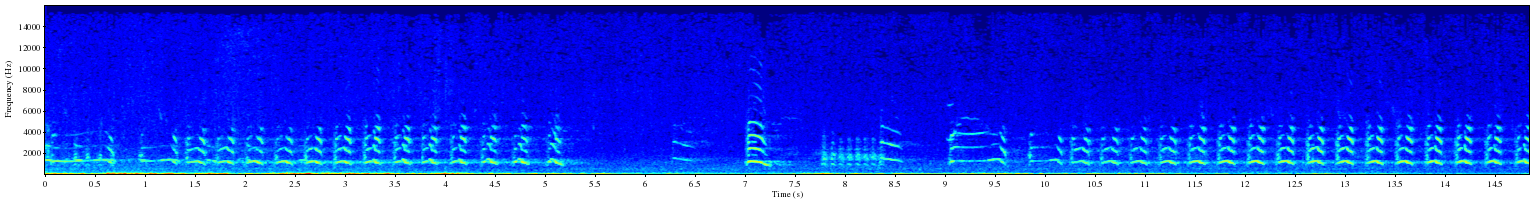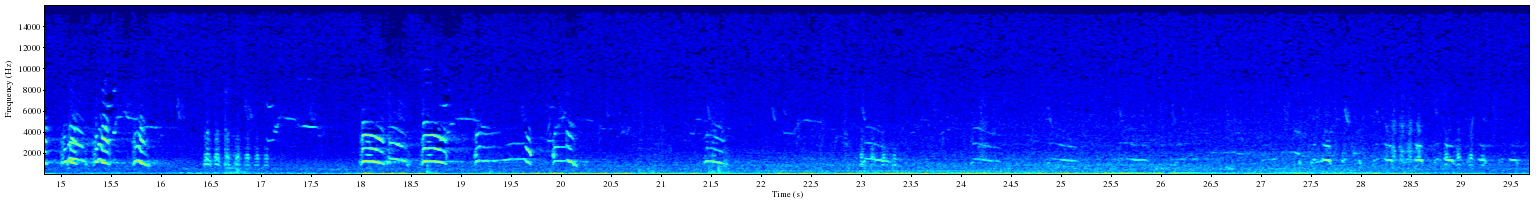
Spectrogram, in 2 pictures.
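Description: Birds calling in fast runs of repeated notes, about four a second: one run in the first few seconds and a longer one from about ten to sixteen seconds in, with scattered single calls after. A low rumble sits under the first few seconds.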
